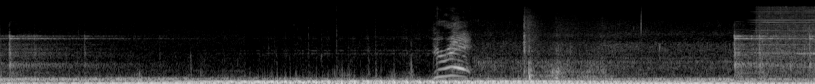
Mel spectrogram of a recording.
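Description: A low, steady rumble, with a person's short wavering cry that rises and falls in pitch about four and a half seconds in.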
